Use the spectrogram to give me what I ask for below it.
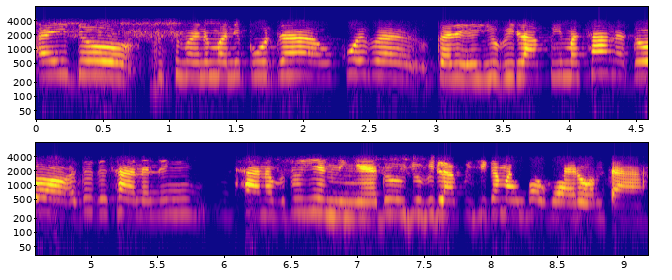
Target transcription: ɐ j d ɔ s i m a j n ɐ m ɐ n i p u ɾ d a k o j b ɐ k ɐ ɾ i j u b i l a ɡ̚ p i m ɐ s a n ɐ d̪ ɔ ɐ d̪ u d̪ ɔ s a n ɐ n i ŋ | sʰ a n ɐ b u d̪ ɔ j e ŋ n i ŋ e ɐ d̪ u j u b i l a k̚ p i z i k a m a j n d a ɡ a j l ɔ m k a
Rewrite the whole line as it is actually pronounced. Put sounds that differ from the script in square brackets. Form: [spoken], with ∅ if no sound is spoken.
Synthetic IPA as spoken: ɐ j d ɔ s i m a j n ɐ m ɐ n i p u ɾ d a k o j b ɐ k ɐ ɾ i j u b i l a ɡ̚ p i m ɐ s a n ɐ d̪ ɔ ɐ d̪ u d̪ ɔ s a n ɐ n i ŋ | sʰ a n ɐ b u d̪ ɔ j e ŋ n i ŋ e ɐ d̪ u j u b i l a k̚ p i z i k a m a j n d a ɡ a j [ɾ] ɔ m [t] a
